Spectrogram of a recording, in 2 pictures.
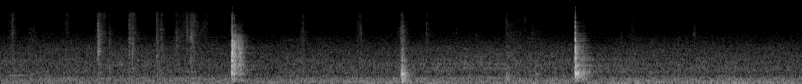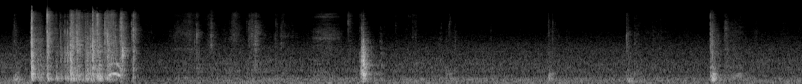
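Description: A tarot deck being shuffled by hand: soft card rustling with sharp single card clicks every second or two, and a riffle shuffle rattling for about a second just past halfway, the loudest sound.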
